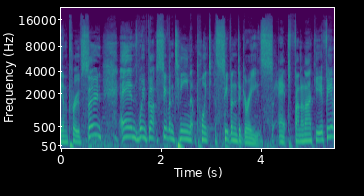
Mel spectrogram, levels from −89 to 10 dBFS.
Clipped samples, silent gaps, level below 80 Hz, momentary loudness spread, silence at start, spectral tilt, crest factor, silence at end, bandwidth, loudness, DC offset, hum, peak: under 0.1%; none; -40 dBFS; 3 LU; 0 s; -3.5 dB/octave; 16 dB; 0 s; 19 kHz; -26 LUFS; under 0.1%; none; -10 dBFS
